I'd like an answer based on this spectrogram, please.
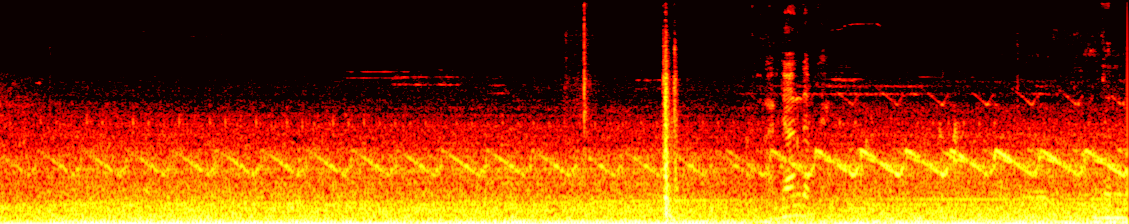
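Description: Electronic vehicle siren, a tone that falls in pitch and restarts about three times a second, over the steady rumble of street traffic. A single sharp crack sounds about two-thirds of the way through.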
